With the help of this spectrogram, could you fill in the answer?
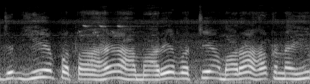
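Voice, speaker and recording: Over noticeable background noise, a woman speaks with fairly even intonation in a Haryanvi accent. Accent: Haryanvi-accented Hindi. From Haryana, India. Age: 60s. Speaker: vlogger giving life advice. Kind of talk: casual monologue to camera.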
